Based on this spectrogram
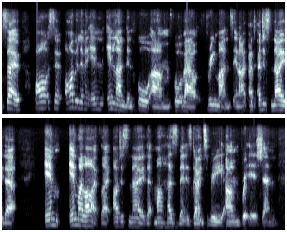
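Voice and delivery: hammed-up British accent for a co-host; mock British accent. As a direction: play a London posh Brit, half-joking. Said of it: "Give me your British accent now".

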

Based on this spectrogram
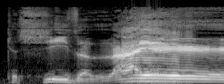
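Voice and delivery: very slow, drawn-out jeer; mock accusation. Reader comments on why Alex lied, drawn-out mock accusation.

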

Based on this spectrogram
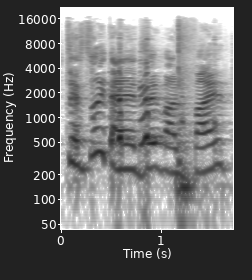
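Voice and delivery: en riant fort. Real, not acted. Éclate de rire en taquinant.

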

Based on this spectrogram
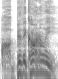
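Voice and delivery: high, loud delighted cry of a name; light up at a favourite actor; excited recognition. Real, not acted. Fan spotting his favourite actor, excited.

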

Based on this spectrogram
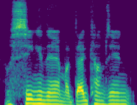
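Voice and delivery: ordinary delivery

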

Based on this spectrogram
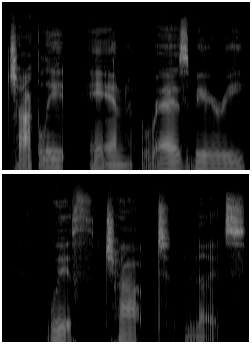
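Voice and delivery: very slow, each word drawn out; slow savoring. Shown as a demonstration. Reader slowly repeating the flavor to note it. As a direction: savor every word as you write it down. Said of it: "Literally just made a note".

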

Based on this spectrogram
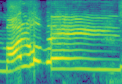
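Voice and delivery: loud, slow, hammed-up model face voice; mock model pose. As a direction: strike a pose and announce it loudly.

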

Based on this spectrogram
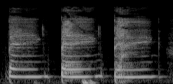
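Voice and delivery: loud, high, even bangs; noisy toy sound effect; imitated toy banging. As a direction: chant it like a clanging toy.

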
